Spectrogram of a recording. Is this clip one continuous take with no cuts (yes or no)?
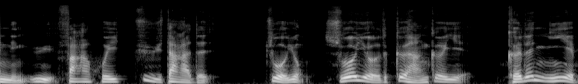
no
